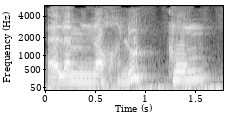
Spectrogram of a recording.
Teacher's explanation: ننتقل من اللام إلى الكاف مباشرة من غير أن نظهر لا الاستعلاء تبع القاف ولا القلقلة · Term: إدغام الكامل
